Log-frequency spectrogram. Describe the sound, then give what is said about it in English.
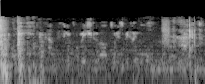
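Nurses close a door with a short, solid knock near the start, followed by faint, muffled voices in the background and another brief clatter toward the end. “The nurses just closed my door.”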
